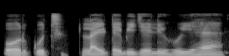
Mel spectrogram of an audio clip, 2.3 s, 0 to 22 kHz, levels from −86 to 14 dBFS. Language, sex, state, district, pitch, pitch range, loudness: Hindi, male, Uttar Pradesh, Saharanpur, 100 Hz, 100-110 Hz, -21 LUFS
